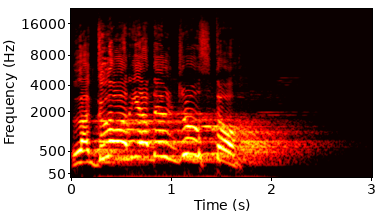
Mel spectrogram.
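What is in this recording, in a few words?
Italian, assist; VO; Kayle; bloom minigame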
